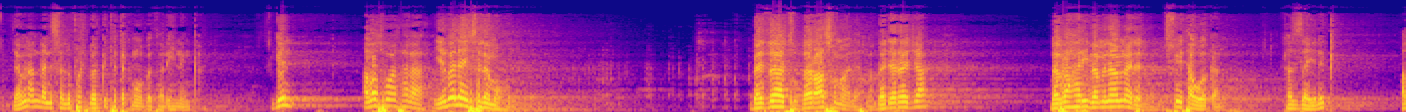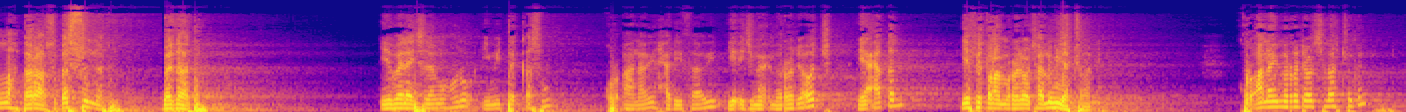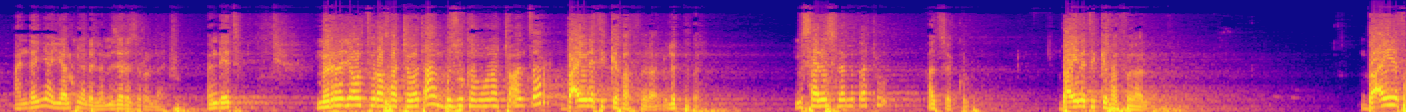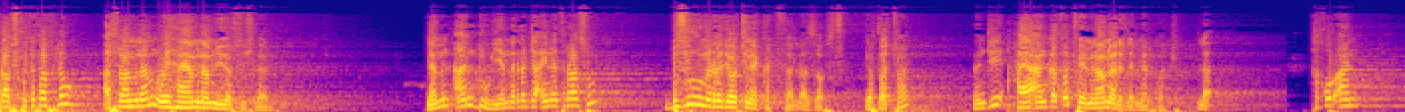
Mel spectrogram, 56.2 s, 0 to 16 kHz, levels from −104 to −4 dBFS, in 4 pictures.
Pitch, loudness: 150 Hz, -12 LUFS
